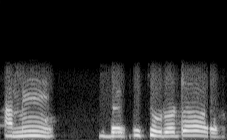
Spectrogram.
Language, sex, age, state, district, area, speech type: Odia, female, 60+, Odisha, Jharsuguda, rural, conversation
